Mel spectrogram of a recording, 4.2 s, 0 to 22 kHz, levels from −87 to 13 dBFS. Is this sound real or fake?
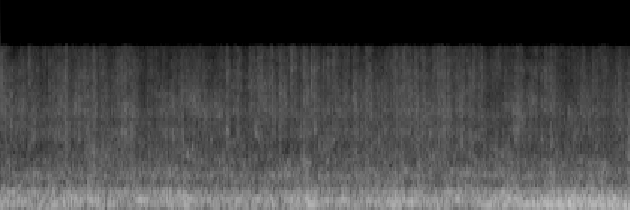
fake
